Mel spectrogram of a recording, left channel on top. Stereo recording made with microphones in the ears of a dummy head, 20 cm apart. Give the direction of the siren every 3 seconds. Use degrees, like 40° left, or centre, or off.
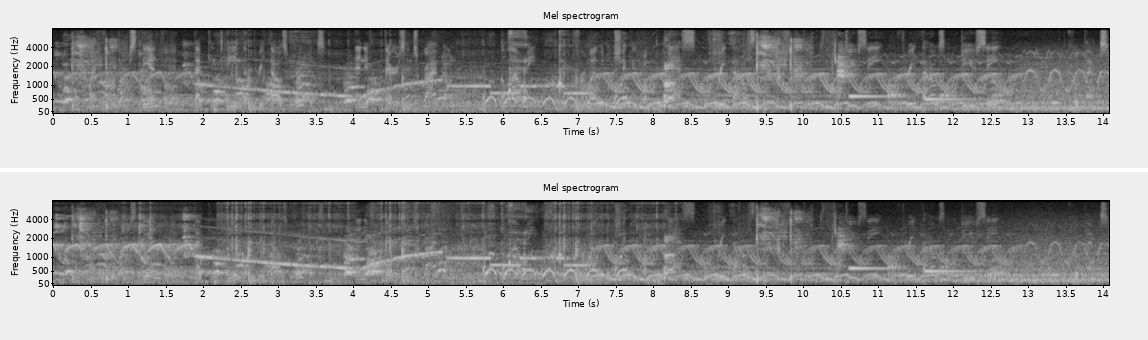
50° right, 30° right, 10° left, 50° left, 70° left.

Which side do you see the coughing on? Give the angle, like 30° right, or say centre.
30° left.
